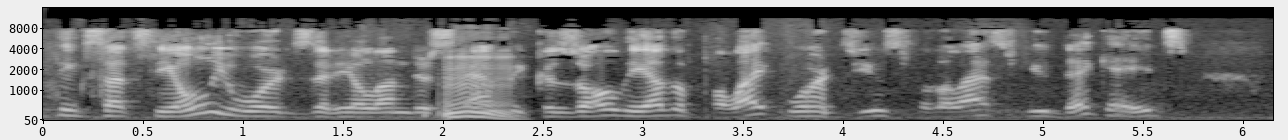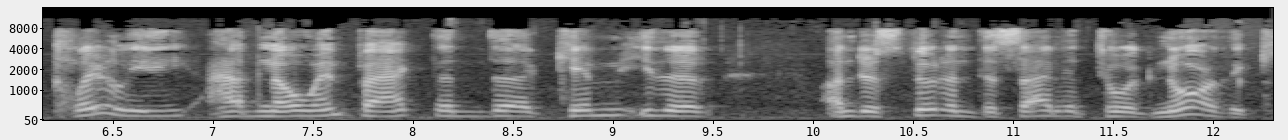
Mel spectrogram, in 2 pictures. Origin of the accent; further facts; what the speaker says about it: New York City, New York, United States; So, and as a New Yorker, you know, if you're threatened and you threaten back, and then you get threatened again, it escalates.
